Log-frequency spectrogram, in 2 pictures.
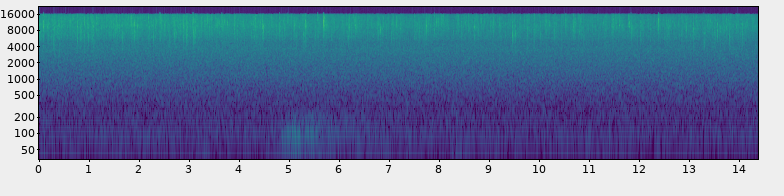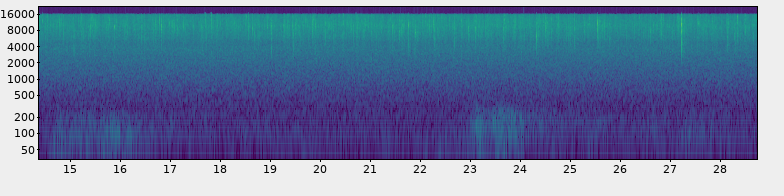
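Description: Steady rain falling, an even hiss with fine patter of drops. Three short low rumbles come through it, about five, fifteen and twenty-three seconds in.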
